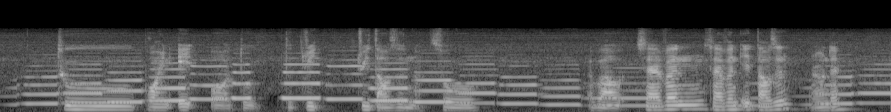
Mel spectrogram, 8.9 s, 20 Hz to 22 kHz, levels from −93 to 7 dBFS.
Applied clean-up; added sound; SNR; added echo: none; Wind instrument, woodwind instrument; 1 dB; none.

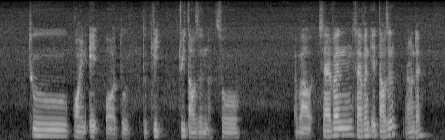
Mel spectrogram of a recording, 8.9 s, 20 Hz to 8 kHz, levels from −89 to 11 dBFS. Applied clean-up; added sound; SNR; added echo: neural mask model Resemble Enhance denoiser.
